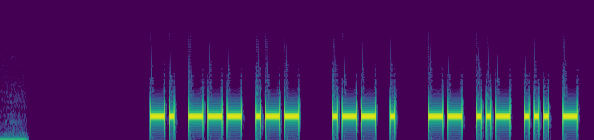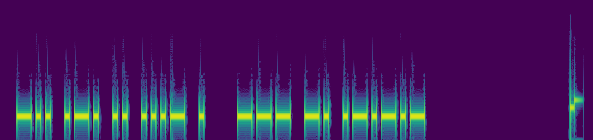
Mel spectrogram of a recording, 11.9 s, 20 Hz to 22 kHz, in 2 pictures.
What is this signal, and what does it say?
Morse code, heard as a keyed tone, about 25 wpm, 700 Hz. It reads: NOW WE MUST DRIVE ON.
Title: Sentences from Top 1000 Words - Review Part 2 - 25wpm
